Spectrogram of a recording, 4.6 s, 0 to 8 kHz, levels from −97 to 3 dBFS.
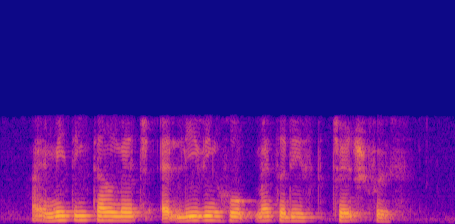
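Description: The speech recording has no technical fault anywhere in it. It carries G.711 telephone coding, audible as a band limit with nothing above about 3.9 kHz, and any codec trace it leaves is faint at most.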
